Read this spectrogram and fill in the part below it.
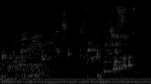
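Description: A paintbrush swished in a water cup while painting a coaster, a faint steady sloshing and trickling with no voices, under a low constant hum.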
